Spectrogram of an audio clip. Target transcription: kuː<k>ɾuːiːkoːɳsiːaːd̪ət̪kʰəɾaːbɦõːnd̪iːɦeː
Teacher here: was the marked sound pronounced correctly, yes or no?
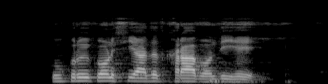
yes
